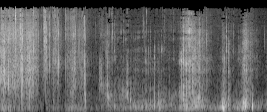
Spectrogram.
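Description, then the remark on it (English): Crunching and chewing, with repeated crisp bites and wet mouth sounds in an uneven rhythm, as someone eats crunchy garlic bread and noodles in an ASMR eating video. No talking. “Here's … eating crunchy garlic bread and noodles.”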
